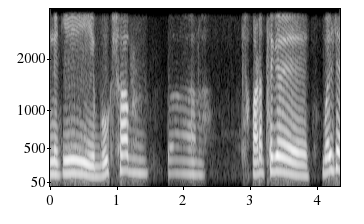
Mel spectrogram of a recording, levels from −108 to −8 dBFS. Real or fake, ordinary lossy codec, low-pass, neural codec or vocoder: real; none; 3.6 kHz; none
